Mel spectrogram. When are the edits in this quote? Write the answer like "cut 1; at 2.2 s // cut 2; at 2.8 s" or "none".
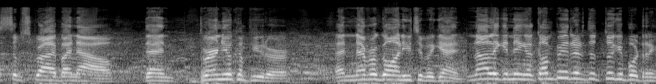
cut 1; at 1.8 s // cut 2; at 4.7 s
